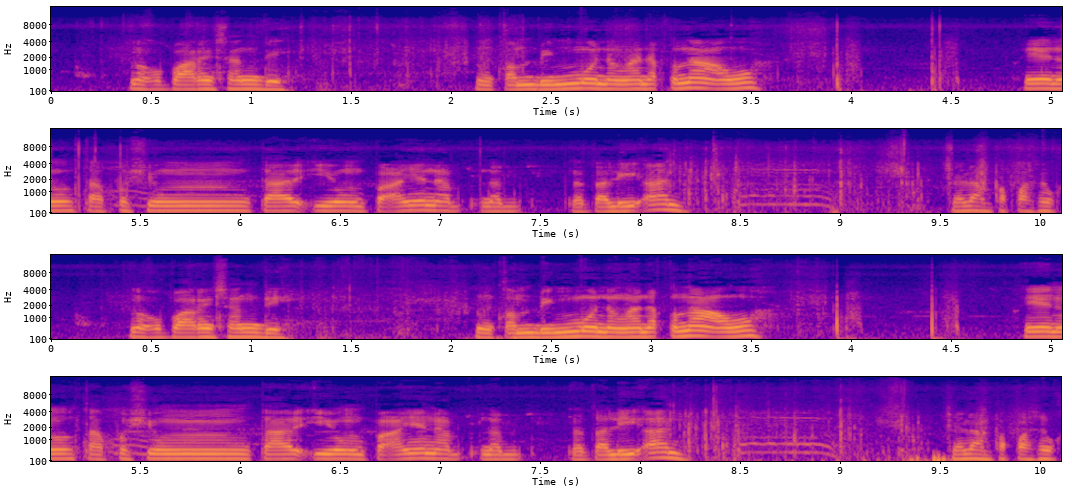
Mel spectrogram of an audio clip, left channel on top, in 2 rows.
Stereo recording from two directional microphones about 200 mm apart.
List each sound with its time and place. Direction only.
0.4 s speech: 10° right (ahead or behind)
2.1 s speech: 20° right (ahead or behind)
4.8 s speech: 5° right (ahead or behind)
9.5 s speech: 20° right (ahead or behind)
